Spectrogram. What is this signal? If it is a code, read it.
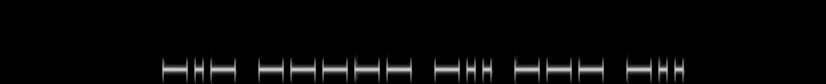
Morse code, heard as a keyed tone, about 15 wpm, 700 Hz. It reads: K0DOD
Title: USA Call Signs - 5 Characters - Repeated 3x - 15wpm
